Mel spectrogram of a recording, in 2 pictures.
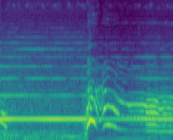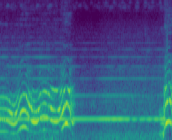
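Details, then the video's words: Dog howling along with tornado sirens during the monthly noon siren test; a steady siren tone runs throughout while the dog's wavering, rising and falling howls start near two seconds and continue for about three seconds. "howls with the tornado sirens"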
